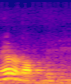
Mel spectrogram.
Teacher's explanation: Cara membacanya gimana? Yaitu meleburkan huruf nun ke ro. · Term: idgham bila gunnah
